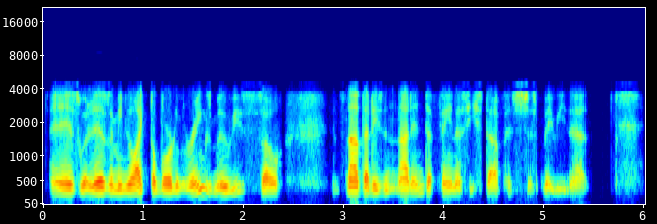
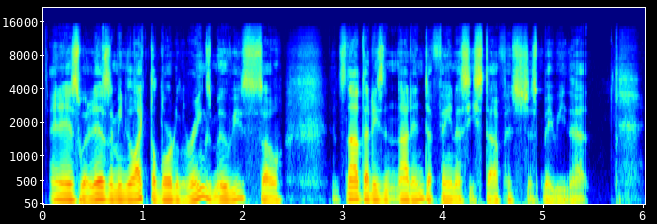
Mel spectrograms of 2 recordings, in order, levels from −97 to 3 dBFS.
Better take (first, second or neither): second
